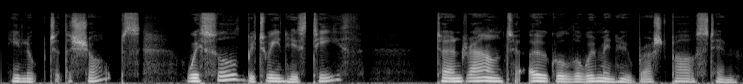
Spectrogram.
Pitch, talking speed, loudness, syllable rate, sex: 145 Hz, 155 wpm, -19 LUFS, 4.3 syllables/s, female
